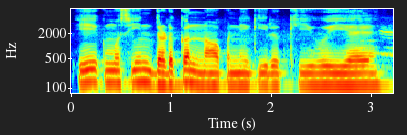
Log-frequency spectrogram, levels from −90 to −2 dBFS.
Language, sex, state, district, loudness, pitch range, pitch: Hindi, male, Uttar Pradesh, Shamli, -18 LUFS, 115-130 Hz, 115 Hz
